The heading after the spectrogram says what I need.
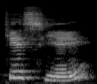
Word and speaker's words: caissier: সো এখানে এ আর আই এর উচ্চারণ হবে এ, আর এর পরে আই ই আর এর উচ্চারণ হবে শুধুই ইয়ে। আরটা আমরা উচ্চারণ করব না যখন ম্যাসকুলিন হবে, আর যখন ফেমিনিন হবে তখন আমরা উচ্চারণ করব। সো এটা হবে কেসিয়ে যখন পুলিঙ্গ, আর কেসিয়ার যখন স্ত্রীলিঙ্গ।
